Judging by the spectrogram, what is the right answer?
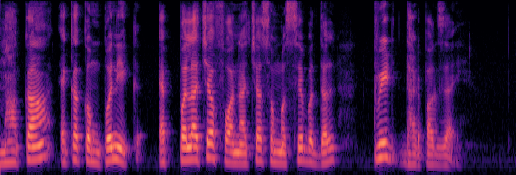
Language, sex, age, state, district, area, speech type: Goan Konkani, male, 45-60, Goa, Ponda, rural, read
